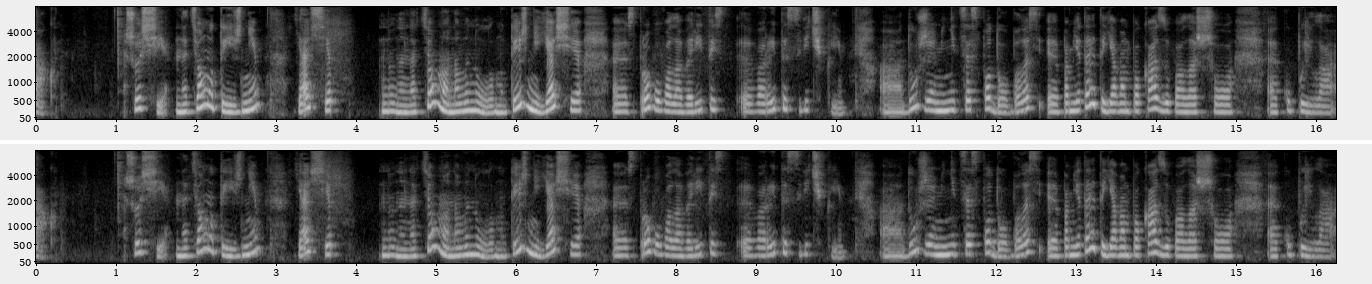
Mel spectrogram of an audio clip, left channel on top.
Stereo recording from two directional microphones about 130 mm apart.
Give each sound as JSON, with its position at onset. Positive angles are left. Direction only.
{"t": 1.0, "sound": "speech", "side_deg": 45}
{"t": 3.0, "sound": "speech", "side_deg": 25}
{"t": 13.2, "sound": "speech", "side_deg": 0}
